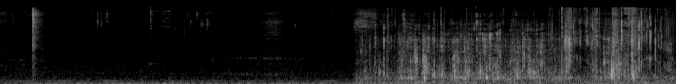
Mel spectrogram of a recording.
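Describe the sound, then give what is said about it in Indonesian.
After a few quiet seconds with a single click, steady wet chewing and slurping of Indomie goreng fried instant noodles begins, a dense, moist, crackly eating sound that continues to the end without speech. “Di episode kali ini gue sambil makan mie goreng.”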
